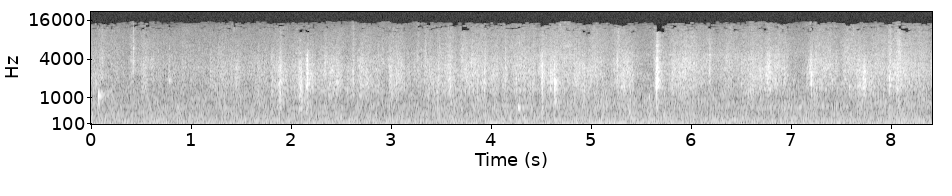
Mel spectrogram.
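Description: Wet cloth is scrubbed and wrung by hand in soapy water, with splashes and squelches.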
